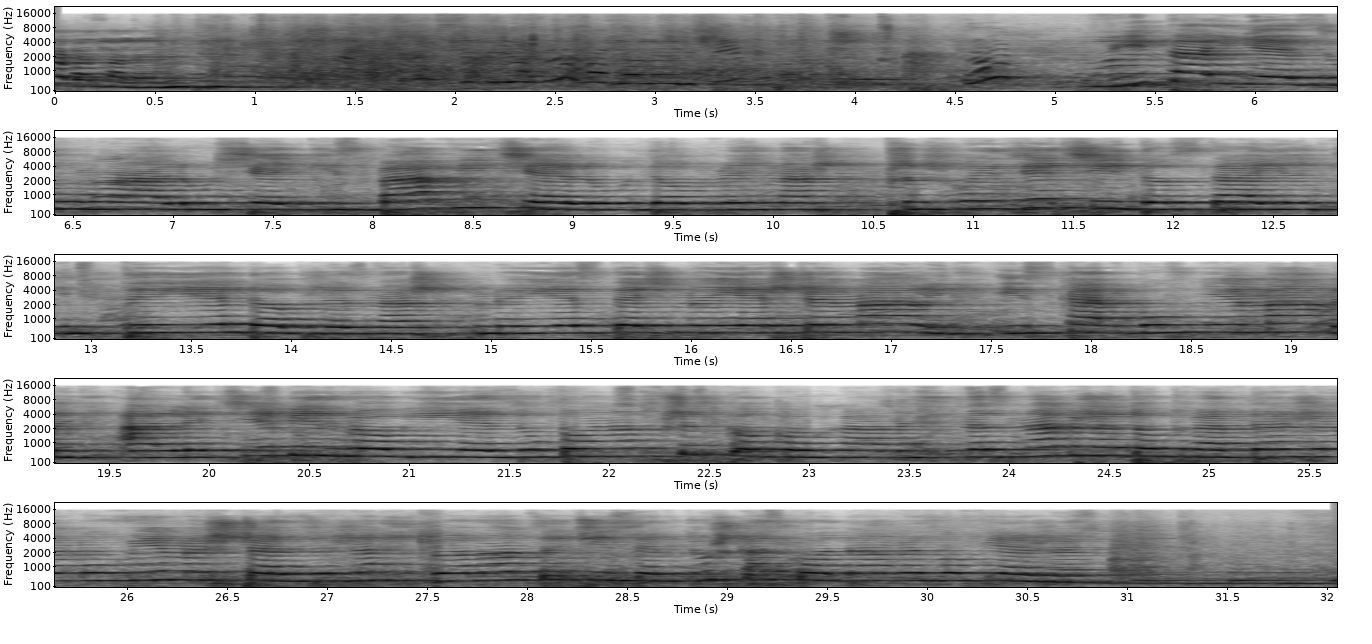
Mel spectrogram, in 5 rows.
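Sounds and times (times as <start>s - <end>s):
girl singing a carol: 6.4s - 30.9s.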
